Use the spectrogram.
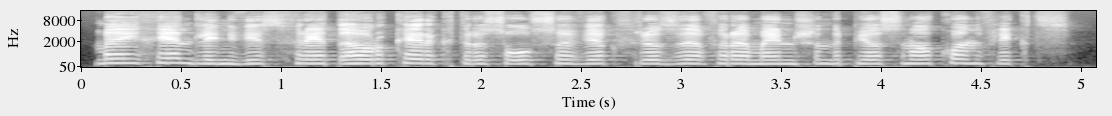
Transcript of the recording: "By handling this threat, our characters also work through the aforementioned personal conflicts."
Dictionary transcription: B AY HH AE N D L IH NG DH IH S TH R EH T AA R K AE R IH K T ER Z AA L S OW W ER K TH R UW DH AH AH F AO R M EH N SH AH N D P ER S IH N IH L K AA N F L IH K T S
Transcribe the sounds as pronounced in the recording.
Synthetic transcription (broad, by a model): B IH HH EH N D L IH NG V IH S F R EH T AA R K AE R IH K T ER S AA L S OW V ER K F R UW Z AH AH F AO R M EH N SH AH N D P ER S IH N IH L K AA N F L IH K T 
